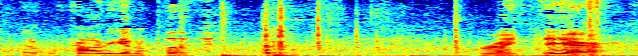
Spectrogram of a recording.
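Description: A man speaks while loud background noise fills the recording. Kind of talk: casual vlog demonstration. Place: open country. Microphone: phone near.

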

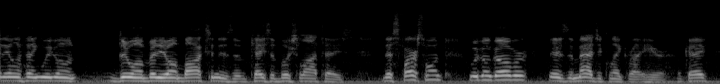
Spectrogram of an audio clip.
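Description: A man talks at a fairly quick pace in a fairly high pitch. His tone is dark and mellow.

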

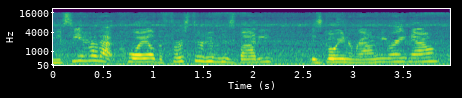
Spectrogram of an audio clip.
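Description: A woman's high-pitched voice at a moderate pace with ordinary pitch variation, dry sound with no echo, and noticeable background noise. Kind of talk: demonstration explanation. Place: open country. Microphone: camera far.

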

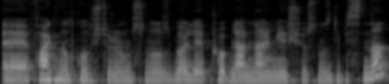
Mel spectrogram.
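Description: A woman speaking at a moderate pace. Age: 20s. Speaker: YouTuber with albinism. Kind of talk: casual chat. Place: home room. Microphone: lapel.

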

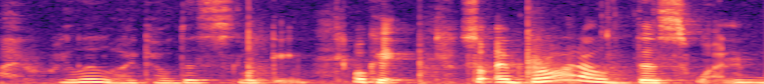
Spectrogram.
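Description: Her fairly high voice moving at a fairly quick pace, a woman speaks with ordinary pitch variation. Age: 30s. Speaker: beauty YouTuber; beauty vlogger. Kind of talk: makeup tutorial. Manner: animated. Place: home room.

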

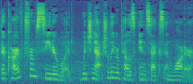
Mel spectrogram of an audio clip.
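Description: The voice is somewhat breathy, with light background noise behind it. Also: woman. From Vancouver, Canada; British Columbia, Canada. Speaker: tour guide. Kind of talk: guided tour narration to camera. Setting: outdoors and inside a museum, video. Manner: enthusiastic, friendly. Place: hall. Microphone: phone near.

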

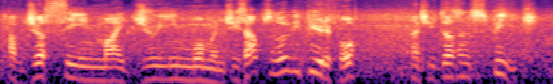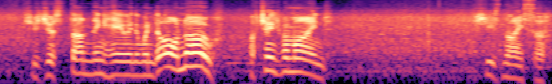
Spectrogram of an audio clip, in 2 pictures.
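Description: At a moderate pace and with long, frequent pauses, a man speaks in a dry sound with no echo over noticeable background noise. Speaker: travel vlogger. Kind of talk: casual vlog chat. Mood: playful, joking. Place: street. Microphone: phone near.

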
